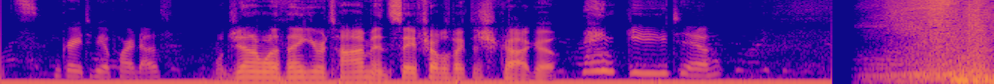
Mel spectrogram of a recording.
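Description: A young woman speaks into a microphone, sounding animated.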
